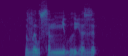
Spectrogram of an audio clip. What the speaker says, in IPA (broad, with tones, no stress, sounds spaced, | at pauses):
v ə˧ w s ə˧ m ɲ ə̰˧˨ w l ḭ˧˥ ə̯ ɣ ə˨˩ t̚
